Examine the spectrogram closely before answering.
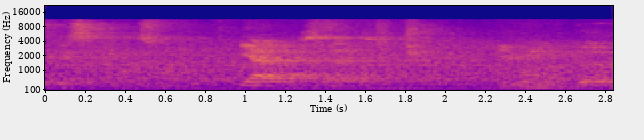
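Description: A second man speaks with animation nearby.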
